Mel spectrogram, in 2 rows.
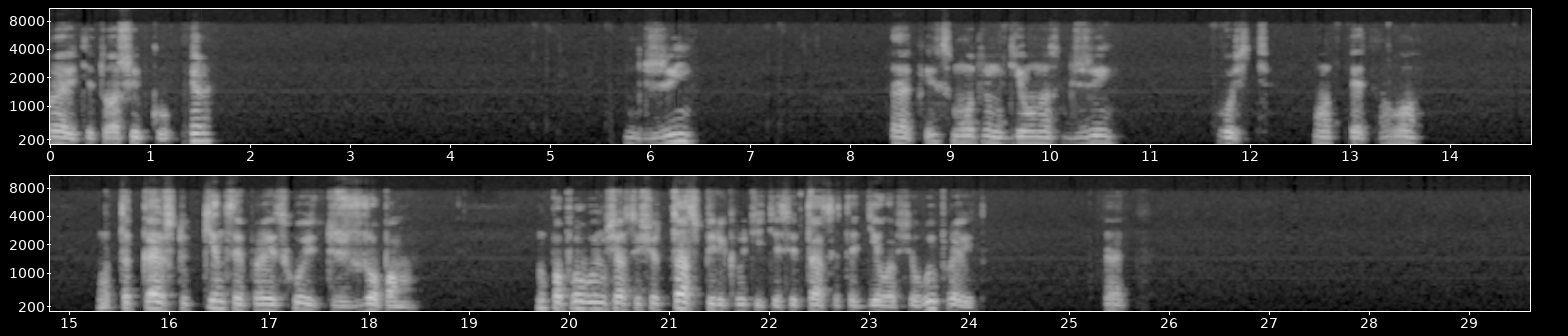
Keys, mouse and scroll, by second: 1.1 r, 5.6 g, 7.6 middle click, 9.4 click, 9.9 g, 12.7 click, 13.2 middle click, 15.0-15.4 scroll up 4, 15.4 middle click, 19.1-20.6 scroll down 2, 20.6 click, 21.0 middle click, 22.3 click, 23.9 r.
